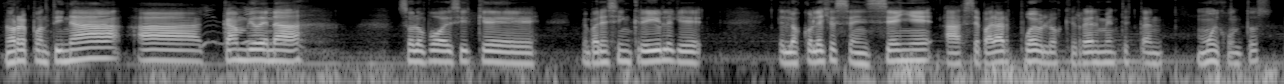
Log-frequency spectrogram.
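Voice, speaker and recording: A man from Chile narrating his mountain bike vlog and chatting with riders, in a calm, reflective tone. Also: fairly high pitch, unhurried, a little hiss or hum. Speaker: vlogger. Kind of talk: casual vlog narration and interviews. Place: outdoors at a mountain bike race.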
